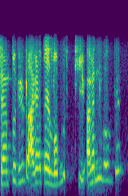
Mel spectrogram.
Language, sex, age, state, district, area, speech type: Kashmiri, male, 45-60, Jammu and Kashmir, Srinagar, rural, conversation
